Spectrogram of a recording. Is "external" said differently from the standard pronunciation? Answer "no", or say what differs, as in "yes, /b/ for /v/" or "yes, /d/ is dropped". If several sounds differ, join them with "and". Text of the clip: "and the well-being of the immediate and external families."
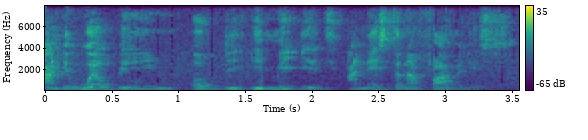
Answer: yes, /k/ is dropped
